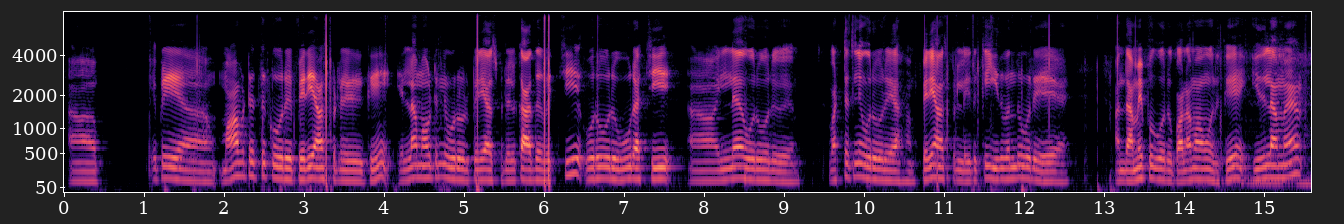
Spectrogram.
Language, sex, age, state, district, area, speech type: Tamil, male, 30-45, Tamil Nadu, Tiruvarur, urban, spontaneous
